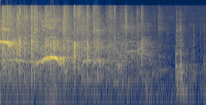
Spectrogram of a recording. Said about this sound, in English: Oh, round of applause. Better than that.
